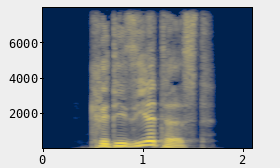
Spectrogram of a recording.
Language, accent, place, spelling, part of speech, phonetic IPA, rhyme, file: German, Germany, Berlin, kritisiertest, verb, [kʁitiˈziːɐ̯təst], -iːɐ̯təst, De-kritisiertest.ogg
- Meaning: inflection of kritisieren: 1. second-person singular preterite 2. second-person singular subjunctive II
